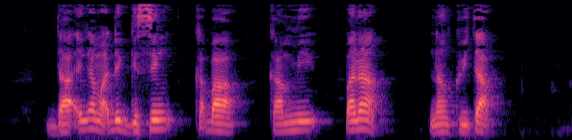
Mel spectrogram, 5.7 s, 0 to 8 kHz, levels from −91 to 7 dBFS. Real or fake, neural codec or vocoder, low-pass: real; none; 7.2 kHz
